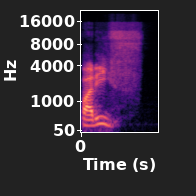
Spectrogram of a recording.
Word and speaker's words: París: La palabra París, la palabra función y la palabra tic-tacs son agudas, ¿de acuerdo?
